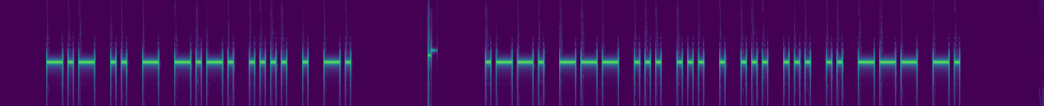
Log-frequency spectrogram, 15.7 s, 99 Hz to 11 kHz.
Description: Morse code, heard as a keyed tone, about 15 wpm, 700 Hz. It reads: KITCHEN POSSESSION
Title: Sentences from Top 1400 Words - New Word Drill - 15wpm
